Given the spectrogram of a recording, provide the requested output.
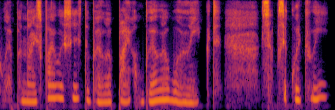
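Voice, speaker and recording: A woman streamer whispering softly and breathily in ASMR style, reading aloud and musing in casual asides close to the microphone. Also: on the high side, slightly rough. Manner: slow, musing, conversational asides. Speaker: streamer hosting a lore read-through. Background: music.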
